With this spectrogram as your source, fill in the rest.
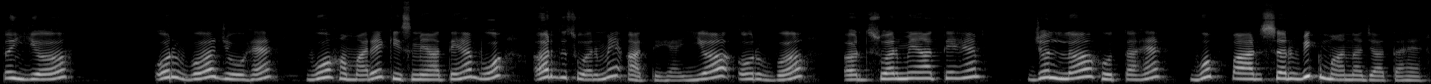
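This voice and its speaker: Slow-speaking woman teaching a lesson. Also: high-pitched, lively intonation, a little mellow. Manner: slow, repeats points as questions and answers. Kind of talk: exam-prep grammar lesson.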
